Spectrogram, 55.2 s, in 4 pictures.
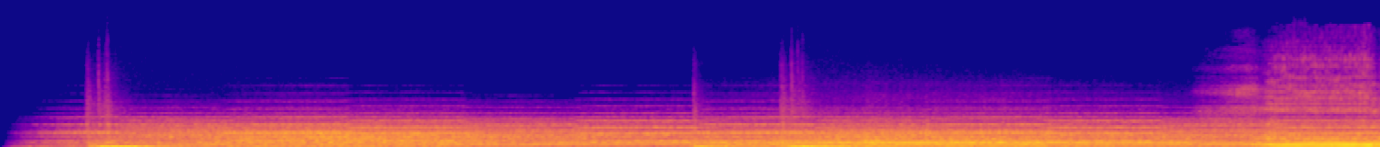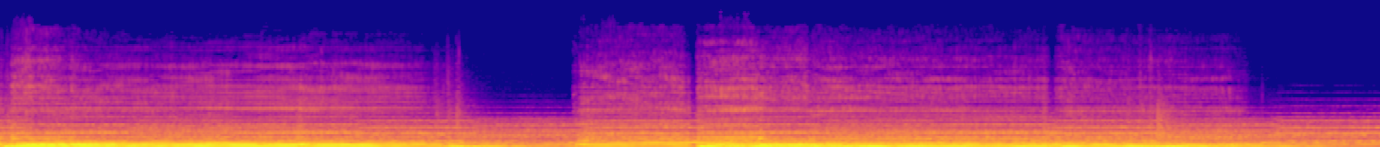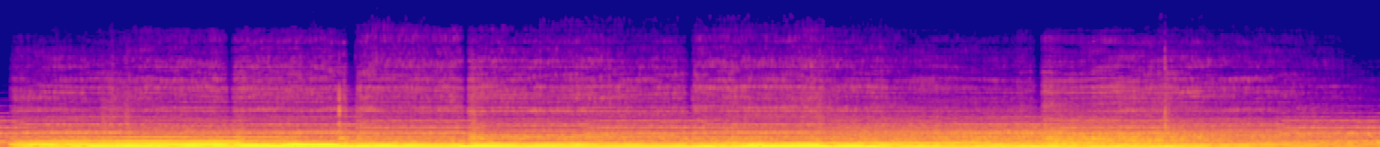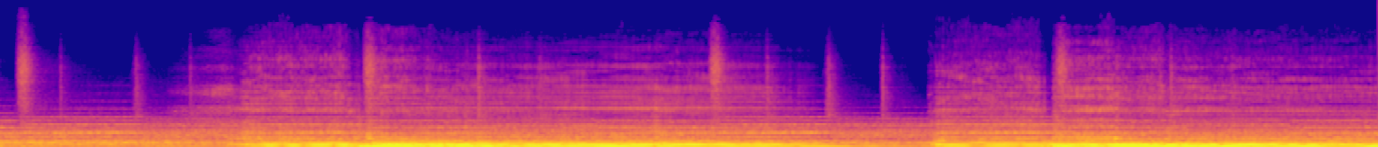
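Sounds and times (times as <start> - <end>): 
Highlands ambient music: 0.0 - 55.1.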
